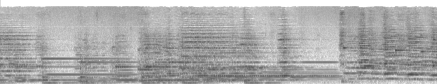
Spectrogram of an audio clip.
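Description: Chamber string orchestra of violins, cellos and double bass playing an instrumental passage: sustained bowed chords over a low bass line of repeated notes, with a sharp accent a little before the end.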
